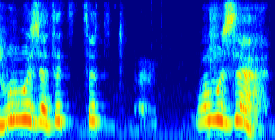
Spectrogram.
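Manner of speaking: put-on very high, startled drunk voice; drunk patron. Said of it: "He goes".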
